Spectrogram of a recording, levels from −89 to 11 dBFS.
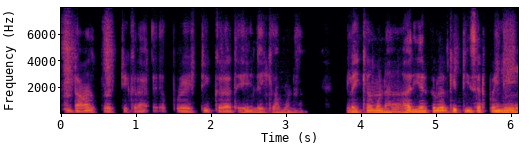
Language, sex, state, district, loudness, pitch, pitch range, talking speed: Chhattisgarhi, male, Chhattisgarh, Rajnandgaon, -24 LUFS, 115 Hz, 110-125 Hz, 155 wpm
